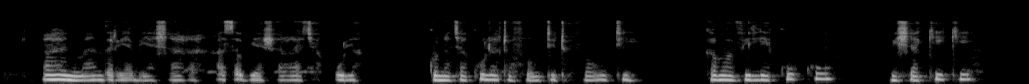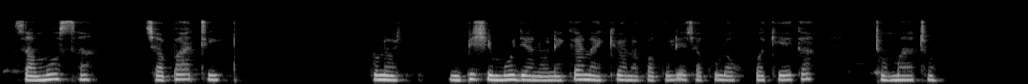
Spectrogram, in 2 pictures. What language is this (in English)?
Swahili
